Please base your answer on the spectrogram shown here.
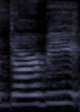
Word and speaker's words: Derby: it was Derby only because of a football Darby yeah I just say dark I'd say Derby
